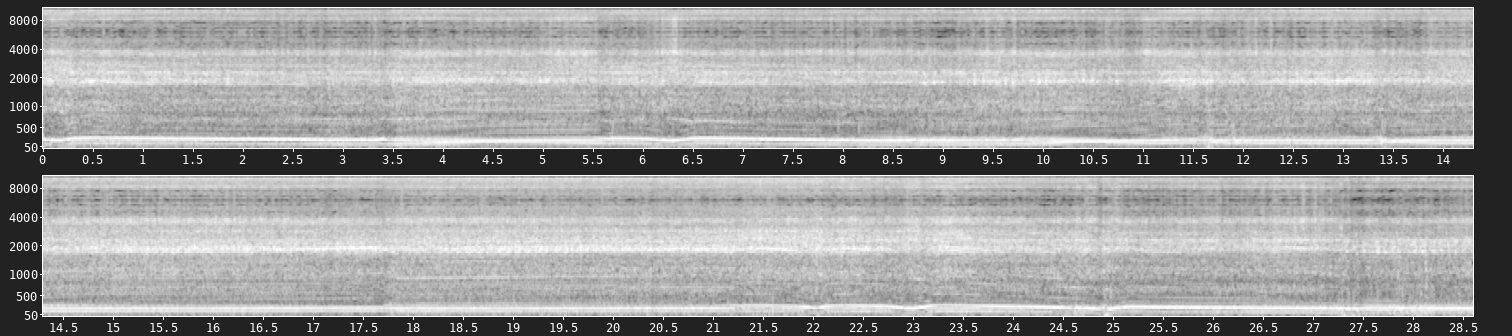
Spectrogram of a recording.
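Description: Twin-cylinder race motorcycle engine running hard at high revs, heard onboard. Its note dips briefly and climbs back several times.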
